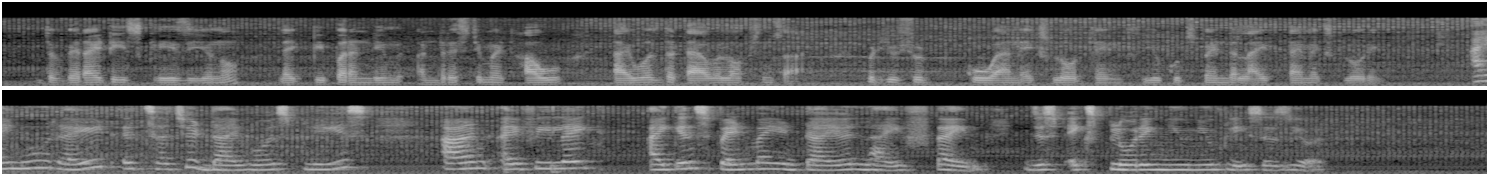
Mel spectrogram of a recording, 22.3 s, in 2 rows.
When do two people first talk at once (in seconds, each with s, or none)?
none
